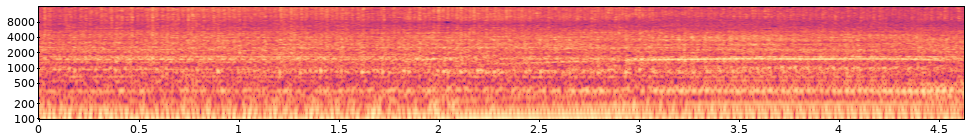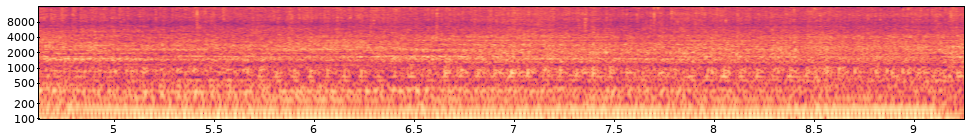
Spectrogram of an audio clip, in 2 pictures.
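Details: Boat with Mercury Alpha One sterndrive, 4-cylinder, parked at least a year, run on water supply after impeller replacement: steady low idle with one brief rev rise settling smoothly, no knocks or misses; normal idle.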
